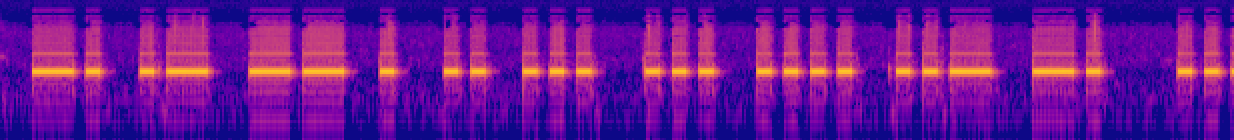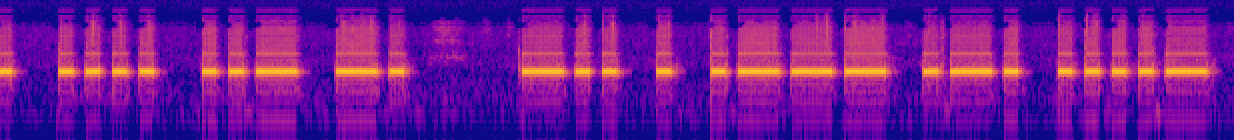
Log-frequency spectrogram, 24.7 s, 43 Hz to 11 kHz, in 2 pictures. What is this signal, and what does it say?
Morse code, heard as a keyed tone, about 9 wpm, 660 Hz. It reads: NAME IS SHUN SHUN DE JR4
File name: jh8cbh / 2022cw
